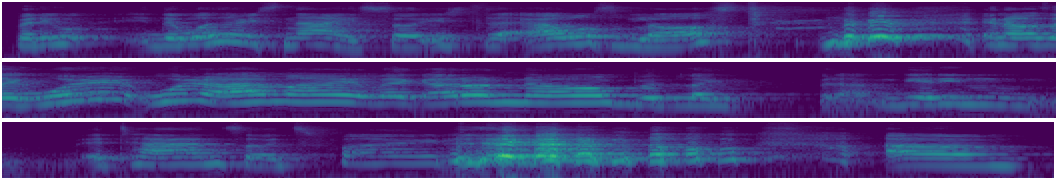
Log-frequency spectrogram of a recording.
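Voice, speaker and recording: A woman's voice: on the high side, lively intonation, moderate pace, fairly bright tone. A woman, chatting as a comedian guest on a podcast and laughing often in a rambling, self-mocking way. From Argentina. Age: 30s. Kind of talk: casual podcast chat. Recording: echoey room.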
